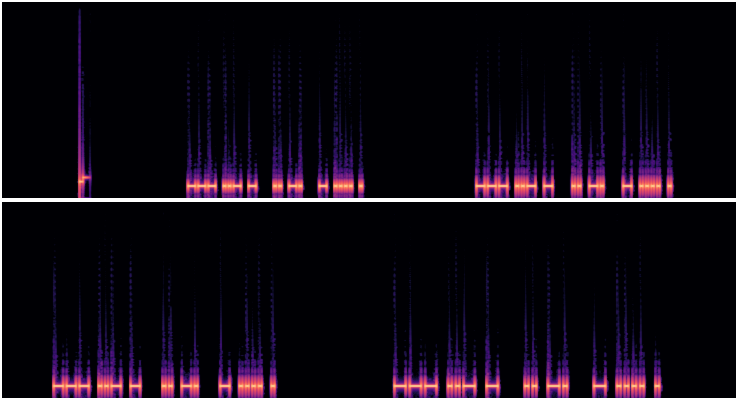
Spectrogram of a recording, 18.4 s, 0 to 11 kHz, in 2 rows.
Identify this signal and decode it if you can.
Morse code, heard as a keyed tone, about 32 wpm, 700 Hz. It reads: OUT IN THE OUT IN THE OUT IN THE OUT IN THE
